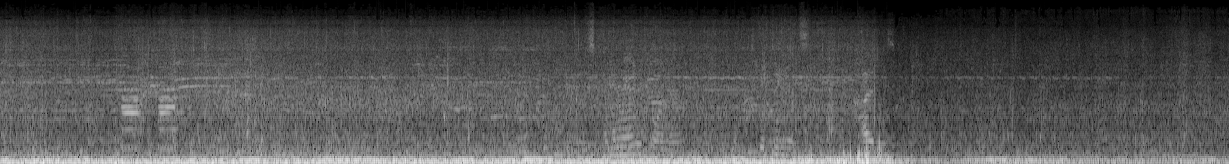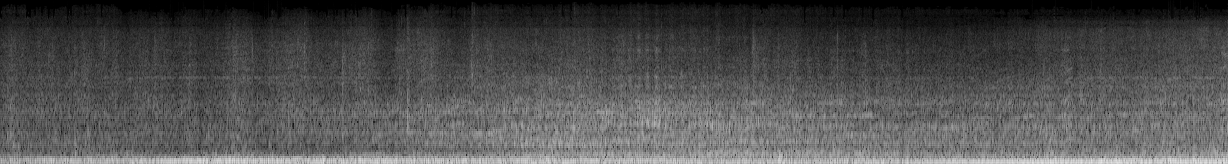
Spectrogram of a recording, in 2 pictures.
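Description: Motorboat engine running steadily under way, with wind and water noise on the microphone. About eleven seconds in the wind noise drops away sharply and it gets quieter, leaving mostly the engine's low drone, which grows louder again towards the end.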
